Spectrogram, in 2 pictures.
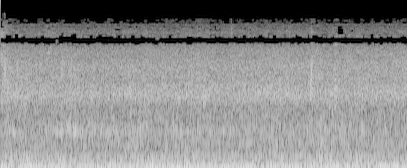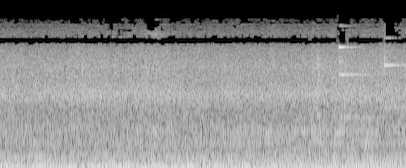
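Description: Adtranz-CAF electric multiple unit train running at speed: a steady, deep rumble of wheels on the track.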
